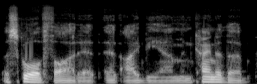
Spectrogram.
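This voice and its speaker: Low-voiced middle-aged guy on a podcast, explaining stuff, lots of uhs, dry sound. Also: a little fast, no room sound. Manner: thoughtful, explanatory, loose with fillers and restarts. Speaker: podcast guest, design practitioner. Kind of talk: casual conversational podcast.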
